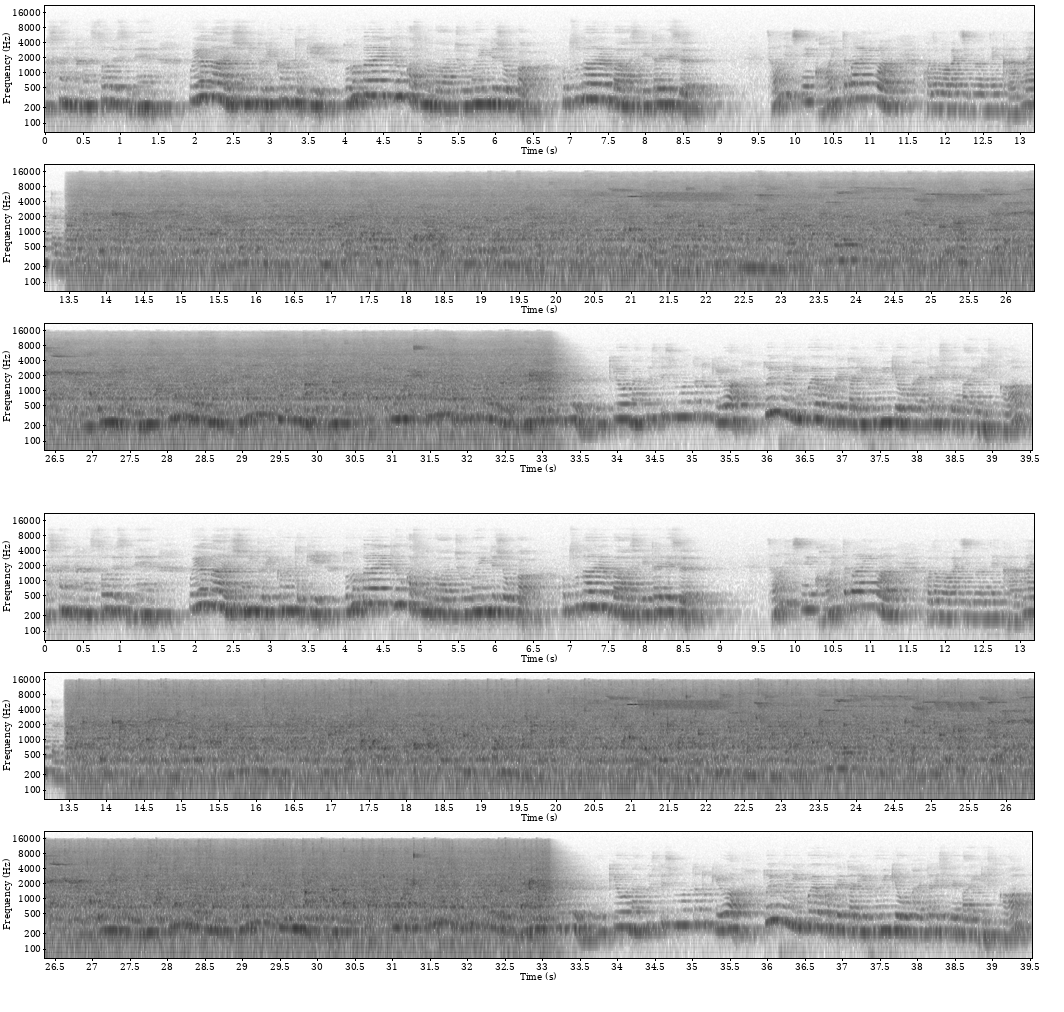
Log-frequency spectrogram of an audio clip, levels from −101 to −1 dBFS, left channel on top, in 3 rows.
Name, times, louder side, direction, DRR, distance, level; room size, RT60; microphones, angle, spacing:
voice 1, 0.0-3.7 4.0-6.4 7.0-8.6 16.8-17.0 22.3-23.1 26.7-30.7 30.9-35.6 35.9-39.3, left 1 dB, 10° right, -6 dB, 1.1 m, -38 dB
voice 2, 9.4-16.4 16.7-22.2 23.0-26.4, equal, 45° left, -4 dB, 1.3 m, -45 dB
sound 1, 13.4-33.1, right 4 dB, 60° right, 0.6 m, -32 dB
7.1 x 5.9 x 2.6 m, 1.2 s
head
